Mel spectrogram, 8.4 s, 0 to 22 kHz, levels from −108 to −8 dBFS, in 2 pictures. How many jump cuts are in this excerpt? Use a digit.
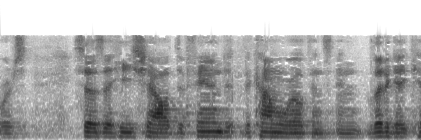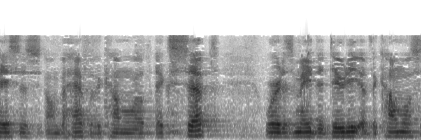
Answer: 0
